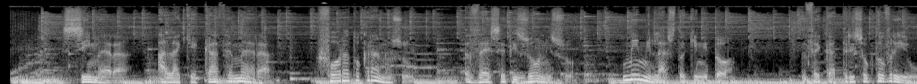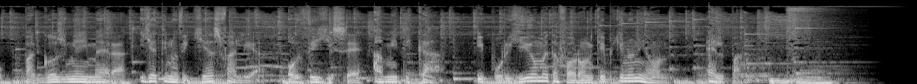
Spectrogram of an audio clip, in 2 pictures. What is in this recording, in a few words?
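locutor griego greek voiceover, male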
